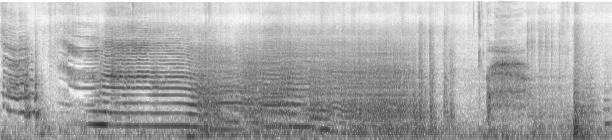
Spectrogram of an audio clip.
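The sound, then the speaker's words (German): A heavy door is forced open with a long, loud groaning creak: a drawn-out tonal squeal gives way to rough grinding, then a dull knock near the end. No one speaks. “Hilf mir mal, die Tür aufzustemmen.”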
